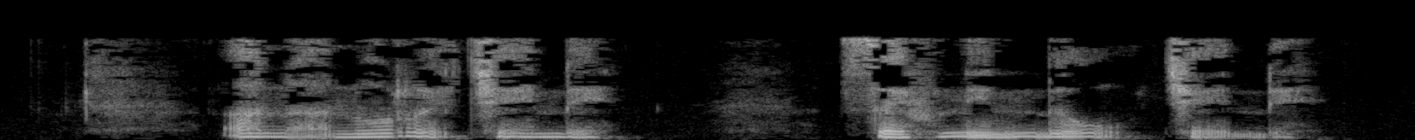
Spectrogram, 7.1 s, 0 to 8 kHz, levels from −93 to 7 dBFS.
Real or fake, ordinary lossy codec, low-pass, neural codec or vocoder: real; MP3, 24 kbps; 7.2 kHz; none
